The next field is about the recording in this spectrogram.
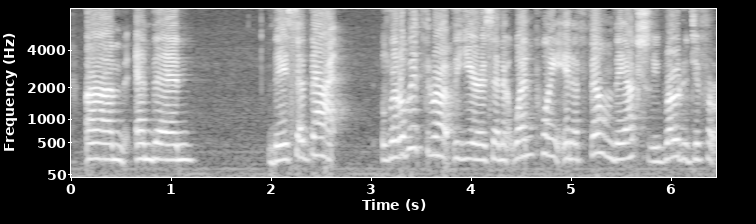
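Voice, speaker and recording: Noticeable background noise sits behind a woman's voice. Her pitch is high, with ordinary variation. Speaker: voice actress. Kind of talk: interview. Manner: hesitant, many fillers. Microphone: echo.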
